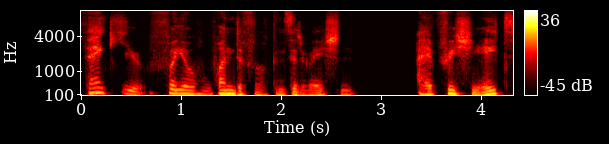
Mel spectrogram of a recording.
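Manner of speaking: put-on politeness through gritted teeth. Recapping a scene, the speaker acts out Victoria's reply through gritted teeth. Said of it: "she's saying this with gritted teeth".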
